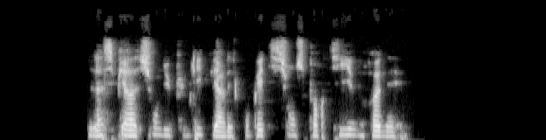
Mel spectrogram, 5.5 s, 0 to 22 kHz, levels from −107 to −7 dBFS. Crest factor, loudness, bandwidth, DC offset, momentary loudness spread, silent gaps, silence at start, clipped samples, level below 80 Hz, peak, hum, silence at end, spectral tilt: 22 dB; -21 LUFS; 7.4 kHz; under 0.1%; 12 LU; none; 0.9 s; under 0.1%; -48 dBFS; -2 dBFS; none; 1.4 s; -3.5 dB/octave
